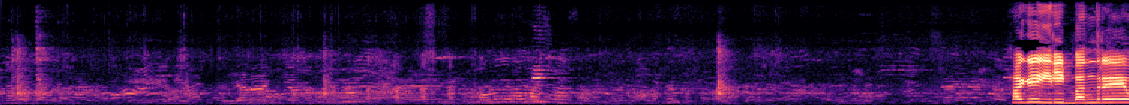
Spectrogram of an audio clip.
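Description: A crowd of men and women murmurs and talks nearby.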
